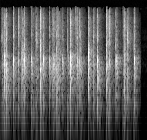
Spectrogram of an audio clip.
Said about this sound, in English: I can put a clap in here, I reckon.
